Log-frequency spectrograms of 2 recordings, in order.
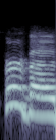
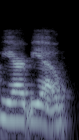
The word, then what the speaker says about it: Vrbo: wrong this whole time it's verbo not vrbo but i'm going to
